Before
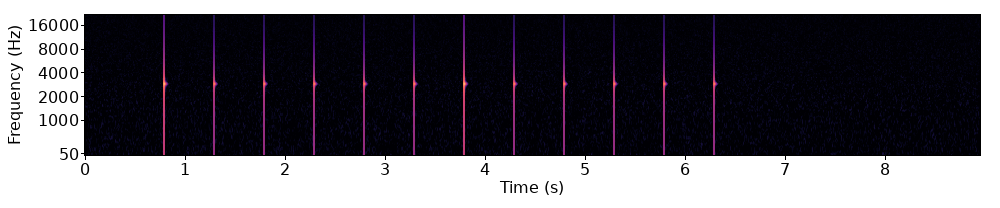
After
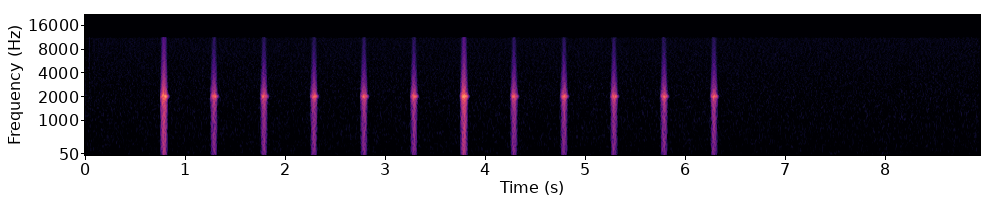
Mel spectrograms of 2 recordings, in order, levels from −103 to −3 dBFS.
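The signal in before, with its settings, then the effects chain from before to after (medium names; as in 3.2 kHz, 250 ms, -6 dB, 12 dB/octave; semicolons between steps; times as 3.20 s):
metronome 120 bpm, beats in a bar 6, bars 2, 2.91 kHz, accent 11 dB -6 dBFS
frequency axis rescaled in octaves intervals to 85%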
